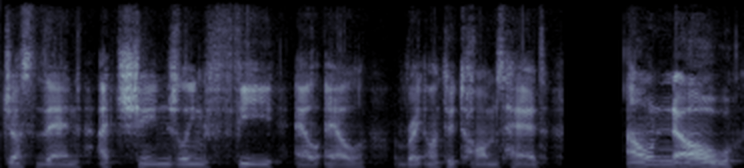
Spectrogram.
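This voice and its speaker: A man reading a story as a deliberately bad parody narration, garbling and mispronouncing words on purpose. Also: fairly low pitch, level tone, sharp tone. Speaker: fan fiction reader.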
